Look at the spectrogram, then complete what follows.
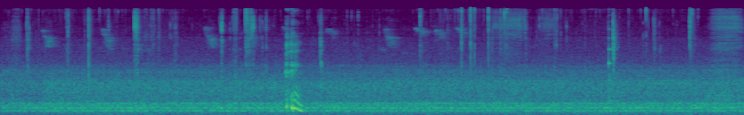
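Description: Cooked crab being pulled apart by hand: scattered small clicks and cracks of shell over a steady low hum. About three and a half seconds in, a brief squeak falling in pitch is the loudest sound.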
